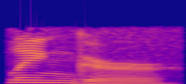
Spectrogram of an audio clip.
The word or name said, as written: linger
